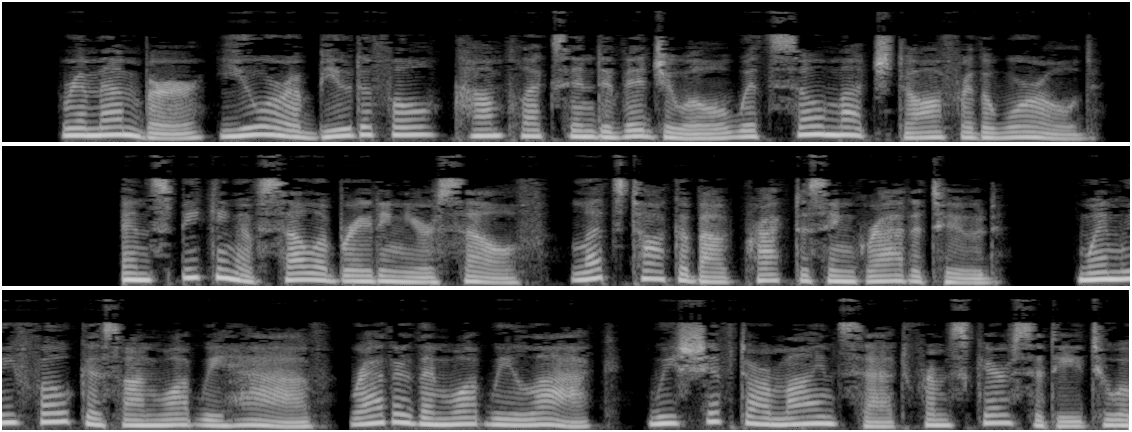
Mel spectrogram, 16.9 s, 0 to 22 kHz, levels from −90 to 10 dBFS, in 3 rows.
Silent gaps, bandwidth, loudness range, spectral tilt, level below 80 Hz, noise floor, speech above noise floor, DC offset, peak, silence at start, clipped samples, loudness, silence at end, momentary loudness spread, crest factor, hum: 5.61-5.65 s, 10.79-10.83 s, 10.95-10.99 s; 17 kHz; 2 LU; -5.5 dB/octave; -56 dBFS; under -90 dBFS; over 72 dB; under 0.1%; -4 dBFS; 0.3 s; under 0.1%; -19 LUFS; 0 s; 6 LU; 16 dB; none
